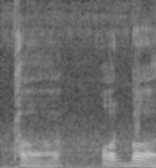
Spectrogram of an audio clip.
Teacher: दोनों साउंड्स में complete closure है और ये होंठों के ज़रिए होता है। एक वॉइस्ड है, एक वॉइसलेस है।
